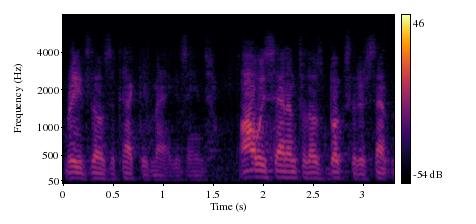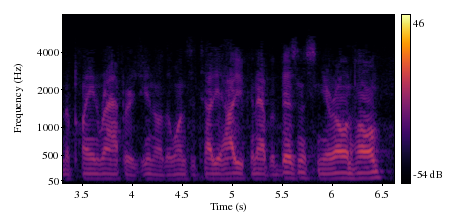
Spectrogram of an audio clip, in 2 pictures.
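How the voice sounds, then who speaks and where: An actor with an American accent playing a put-upon police detective who grumbles in folksy deadpan in a 1950s radio drama. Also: male voice, low-pitched, fast talker. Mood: grumbling. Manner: folksy, aggrieved deadpan storytelling. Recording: muffled vintage radio recording, hissy.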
